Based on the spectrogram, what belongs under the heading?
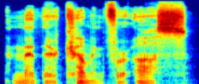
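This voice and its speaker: Man playing a grim space commander, very deep slow delivery, audiobook sci-fi. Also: pushed and bright, breathy edge, no room sound, full character voice. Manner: low and grim. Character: grim male human commander, steady and low.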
